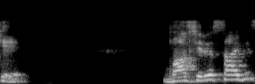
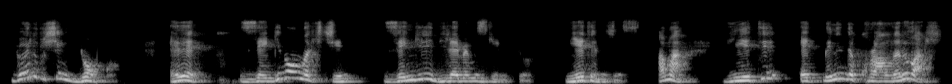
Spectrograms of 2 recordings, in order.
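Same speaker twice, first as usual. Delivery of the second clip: ordinary delivery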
